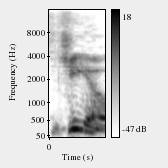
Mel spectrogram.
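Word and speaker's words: Jihyo: God, the way I pronounce that. Reaction. It's Geo, okay?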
